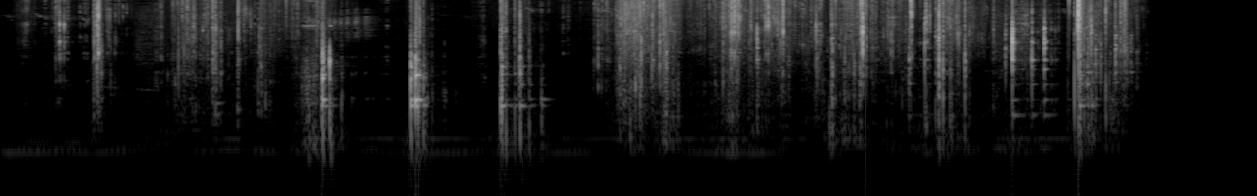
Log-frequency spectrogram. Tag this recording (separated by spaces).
impact wood stone pile hit floor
